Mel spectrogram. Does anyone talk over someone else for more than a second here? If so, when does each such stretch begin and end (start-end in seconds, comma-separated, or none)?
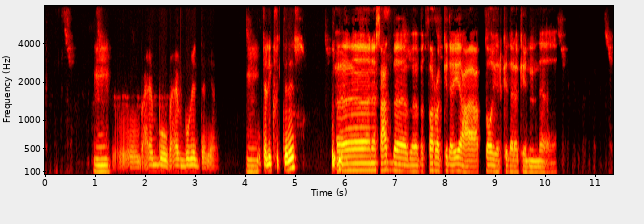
none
